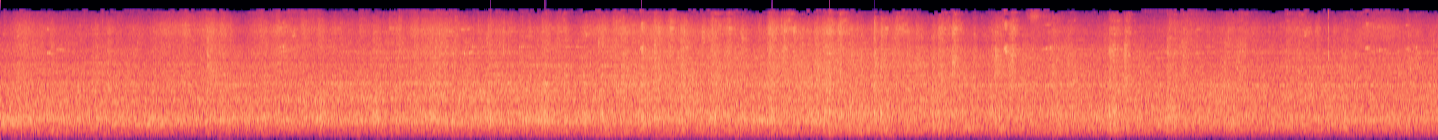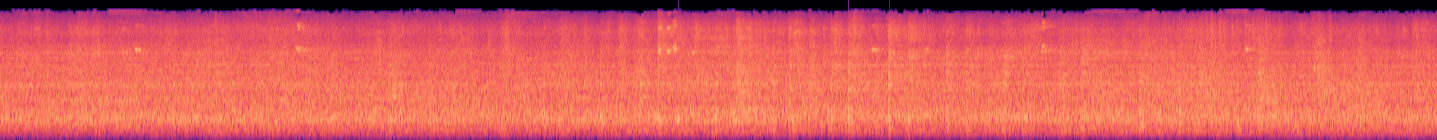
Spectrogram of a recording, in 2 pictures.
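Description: Railway tank cars of a slow freight train rolling past: a steady rumble of steel wheels on rail, with light irregular clicks.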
